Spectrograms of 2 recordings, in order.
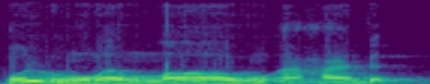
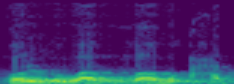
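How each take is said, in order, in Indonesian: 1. Vokal pada Allah dibaca dua harakat. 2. Vokal pada Allah dipotong terlalu pendek. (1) "jadi dua harokat" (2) "itu kependekan"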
